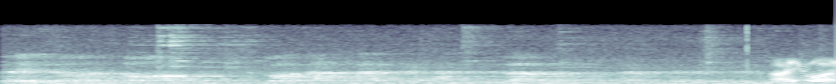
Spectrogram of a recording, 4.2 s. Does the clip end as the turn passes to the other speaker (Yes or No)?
Yes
